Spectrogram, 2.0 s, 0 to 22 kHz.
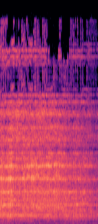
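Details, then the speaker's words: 2013 Vauxhall Insignia, grinding front brakes: harsh metallic scraping ring at steady high pitch, fading as wheel slows; pads nearly worn, discs with big lip on inner and outer edges, before pad and disc replacement. "And obviously that noise is terrible when you're driving down the road and you put your foot on the brake."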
